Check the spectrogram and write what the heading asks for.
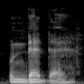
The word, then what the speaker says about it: Ndede: Can you pronounce that for me quickly? Ndede.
